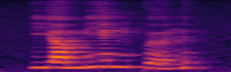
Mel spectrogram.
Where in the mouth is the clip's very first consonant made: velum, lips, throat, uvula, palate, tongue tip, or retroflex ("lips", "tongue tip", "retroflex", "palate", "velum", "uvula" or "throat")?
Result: palate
